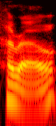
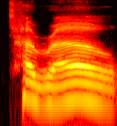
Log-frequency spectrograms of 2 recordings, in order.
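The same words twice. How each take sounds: First: The last syllable is said at normal length. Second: The last syllable is stretched out very long. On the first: "it's not just "to-row,"" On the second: "like five, you know, minutes later, you're still saying "row.""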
